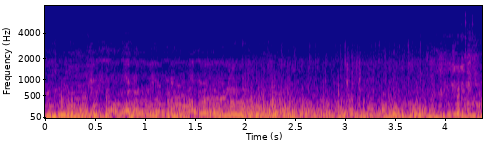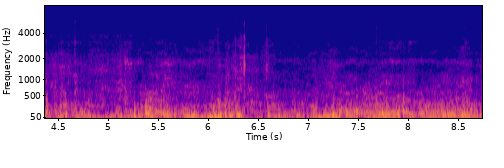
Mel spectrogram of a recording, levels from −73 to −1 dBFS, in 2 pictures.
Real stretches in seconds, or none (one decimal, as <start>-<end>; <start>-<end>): 2.0-3.9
